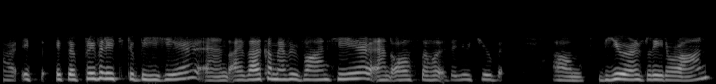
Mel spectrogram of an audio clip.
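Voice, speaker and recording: A woman with a Hungarian accent, a biology professor giving an earnest, halting panel talk over a video call. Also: on the high side, no room sound. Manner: hesitant, restarts phrases, earnest. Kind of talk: panel presentation with slides. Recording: tinny phone-like call audio.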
